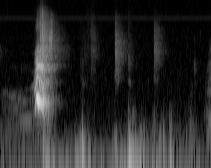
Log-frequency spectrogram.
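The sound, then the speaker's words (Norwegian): A dog lets out a single sharp, loud bark at a cat it has seen, followed by a few faint, muffled thumps and rustles. “Da har vi en hund som så, så en katt.”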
